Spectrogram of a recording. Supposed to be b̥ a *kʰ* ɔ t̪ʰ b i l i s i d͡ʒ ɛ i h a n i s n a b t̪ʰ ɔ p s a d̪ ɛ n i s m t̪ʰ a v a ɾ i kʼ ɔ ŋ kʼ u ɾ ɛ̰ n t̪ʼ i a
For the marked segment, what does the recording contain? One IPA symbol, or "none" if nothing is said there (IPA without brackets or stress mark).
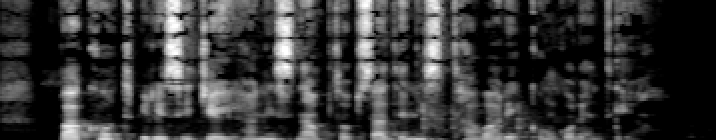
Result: kʰ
